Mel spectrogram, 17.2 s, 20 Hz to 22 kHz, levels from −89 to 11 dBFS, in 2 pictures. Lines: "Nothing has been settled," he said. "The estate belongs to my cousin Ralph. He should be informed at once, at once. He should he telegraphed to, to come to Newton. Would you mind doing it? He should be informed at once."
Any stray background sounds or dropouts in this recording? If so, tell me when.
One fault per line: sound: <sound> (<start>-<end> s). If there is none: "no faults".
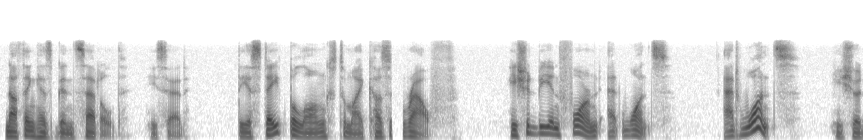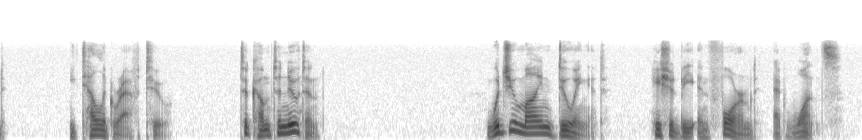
sound: dropout (3.9-4.0 s)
